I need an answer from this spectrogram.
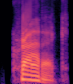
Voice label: "cratic", American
